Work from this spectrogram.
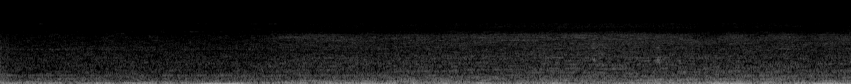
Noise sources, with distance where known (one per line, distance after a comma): unidentified impact machinery
unidentified powered saw, far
